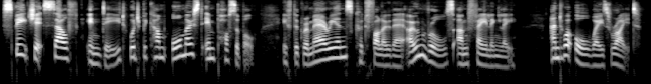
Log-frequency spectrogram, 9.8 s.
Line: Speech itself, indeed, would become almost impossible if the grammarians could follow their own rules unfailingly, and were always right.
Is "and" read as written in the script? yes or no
yes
